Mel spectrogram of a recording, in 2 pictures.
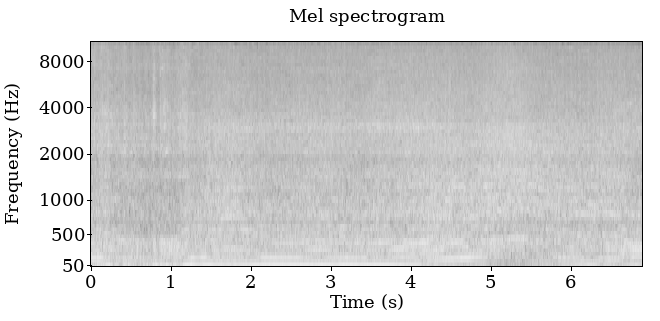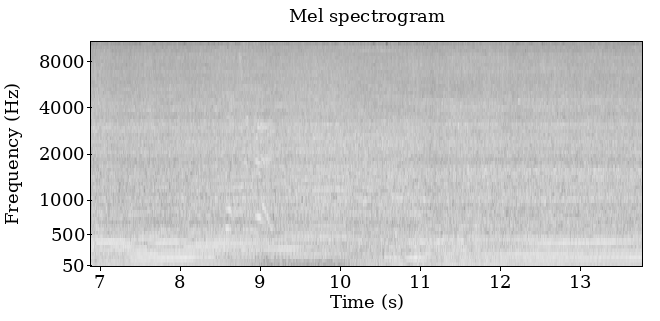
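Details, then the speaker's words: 1968 Commer 2500 van petrol engine, last registered 1991, revived after sitting, idle high around 1,000–1,100 rpm, fuel leak just clamped, holed muffler: revs unevenly, sagging on acceleration as if short of fuel; cause suspected, not confirmed. "On the fuel it's a little bit better. It still acts like it's not getting enough on acceleration."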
